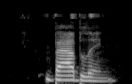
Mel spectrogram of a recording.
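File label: "babbling", English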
